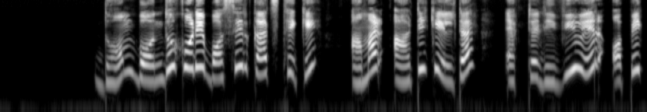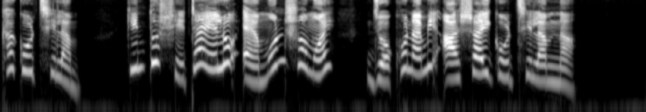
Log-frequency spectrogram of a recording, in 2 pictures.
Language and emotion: Bengali, surprised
